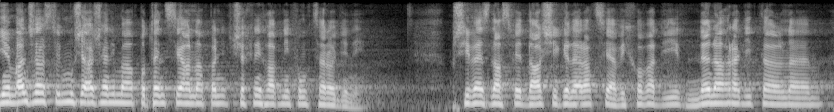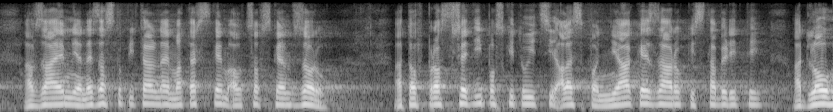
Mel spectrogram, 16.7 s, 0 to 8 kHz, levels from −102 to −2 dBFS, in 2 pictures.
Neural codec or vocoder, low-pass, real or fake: vocoder, 24 kHz, 100 mel bands, Vocos; 7.2 kHz; fake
